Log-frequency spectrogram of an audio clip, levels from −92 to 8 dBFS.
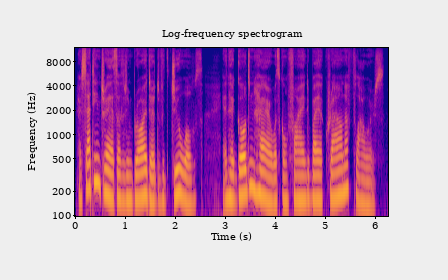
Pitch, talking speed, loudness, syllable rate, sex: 165 Hz, 170 wpm, -19 LUFS, 4.8 syllables/s, female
